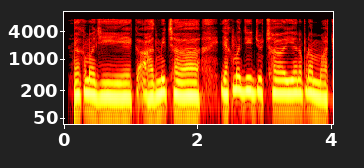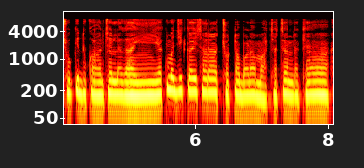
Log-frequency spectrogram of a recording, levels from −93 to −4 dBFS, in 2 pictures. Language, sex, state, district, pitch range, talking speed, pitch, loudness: Hindi, male, Uttarakhand, Uttarkashi, 155-175 Hz, 210 wpm, 160 Hz, -21 LUFS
